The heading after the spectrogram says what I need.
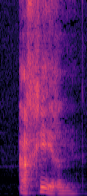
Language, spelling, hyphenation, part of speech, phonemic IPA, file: Dutch, ageren, age‧ren, verb, /aːˈɣeːrə(n)/, Nl-ageren.ogg
- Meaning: 1. to act (especially in legal proceedings) 2. to campaign, to fight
